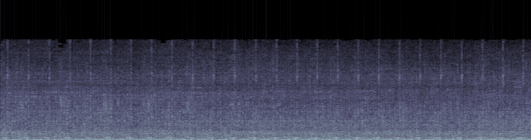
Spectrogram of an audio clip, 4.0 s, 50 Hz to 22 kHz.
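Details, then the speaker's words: DeLorean #2727 twin-turbo twin-chargecooled engine, idle the day after first running following rebuild of heads, cams, valves, chargecoolers and turbo; mic between exhausts; steady idle with crisp regular tick from batch-fired injectors, all six squirting every two revolutions; normal. "That main ticking that you can hear there is actually the injectors, because it runs batch fired injection as the original Renault did, and that tick tick tick tick tick tick tick tick, that's it firing every period."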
